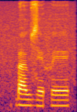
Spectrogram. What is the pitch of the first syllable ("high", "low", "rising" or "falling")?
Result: high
